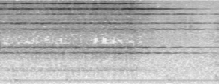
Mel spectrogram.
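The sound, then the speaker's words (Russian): A telephone rings steadily, its line placed to a speaker to call a pharmacy, a bright electronic tone with stacked harmonics holding constant for about three seconds, loud and alone without any talk. “А затем поднесли трубку к колонке и позвонили в эту аптеку.”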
